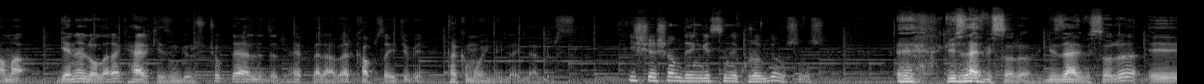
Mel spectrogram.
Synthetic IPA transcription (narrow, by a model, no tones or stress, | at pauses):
ama̰ | ɟe̞nælʲo̞lˠaɾakɦæɾcʰe̞zinɟø̞ɾysy̥t͡ʃʰo̞k̚d̪e̞jæɾlʲid̪ḭɾ̥hɛp̚be̞̰ɾa̰ːbæ̰ɾkʰapsajɯd͡ʒɯbḭ | t̪ʰakʰɯmo̞junṵjlˠa̰ḭlʲæ̰ɾlʲḭɾiz̥ | iʃjaʃamd̪ɛɲɟesinɛkʰuɾabilʲijo̞ɾmusunuz̥ | ɛːɟyzælʲbiso̞ɾuɟyzælʲbiso̞ɾu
